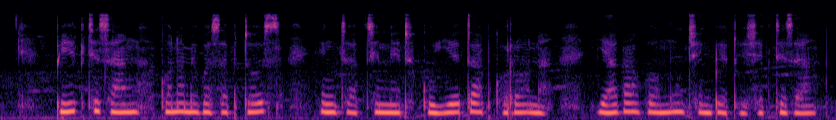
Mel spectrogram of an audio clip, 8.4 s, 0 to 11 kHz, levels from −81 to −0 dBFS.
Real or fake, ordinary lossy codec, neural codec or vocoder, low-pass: real; none; none; 7.2 kHz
